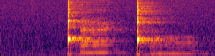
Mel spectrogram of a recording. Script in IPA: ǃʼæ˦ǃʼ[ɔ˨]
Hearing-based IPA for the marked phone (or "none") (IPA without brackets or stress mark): ɔ˨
